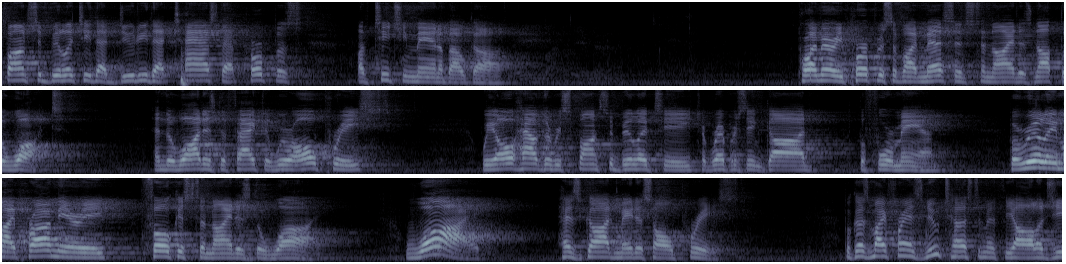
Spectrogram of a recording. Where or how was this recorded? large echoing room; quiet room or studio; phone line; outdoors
large echoing room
